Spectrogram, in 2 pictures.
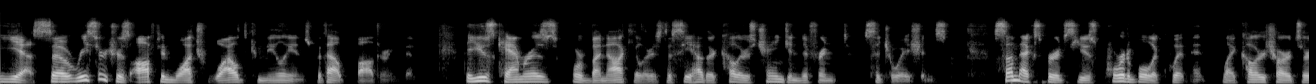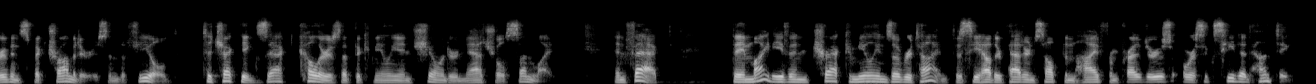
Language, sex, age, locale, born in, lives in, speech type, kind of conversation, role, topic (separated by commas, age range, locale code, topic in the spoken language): English, male, 35-39, en-US, United States, United States, read, expert-assistant, expert, How and why do chameleons and other animals change their color?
